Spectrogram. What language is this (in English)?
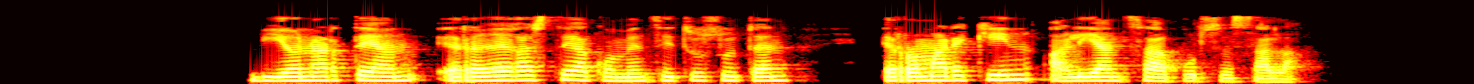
Basque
